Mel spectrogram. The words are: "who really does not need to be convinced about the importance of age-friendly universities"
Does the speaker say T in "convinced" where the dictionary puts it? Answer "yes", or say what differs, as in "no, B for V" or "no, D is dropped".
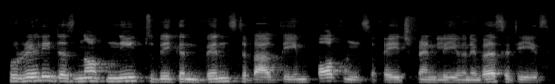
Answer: yes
